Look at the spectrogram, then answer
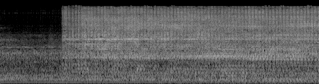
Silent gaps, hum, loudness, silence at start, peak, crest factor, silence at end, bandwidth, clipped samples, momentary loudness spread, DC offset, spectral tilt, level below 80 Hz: none; none; -17 LUFS; 0 s; -4 dBFS; 16 dB; 0 s; 17 kHz; under 0.1%; 14 LU; under 0.1%; 1 dB/octave; -60 dBFS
